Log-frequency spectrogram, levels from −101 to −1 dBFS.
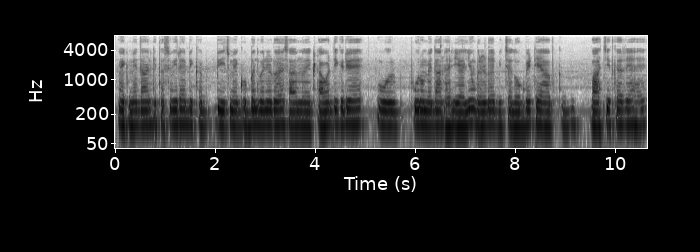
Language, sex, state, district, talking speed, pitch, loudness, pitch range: Marwari, male, Rajasthan, Nagaur, 175 wpm, 120 Hz, -15 LUFS, 115-120 Hz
